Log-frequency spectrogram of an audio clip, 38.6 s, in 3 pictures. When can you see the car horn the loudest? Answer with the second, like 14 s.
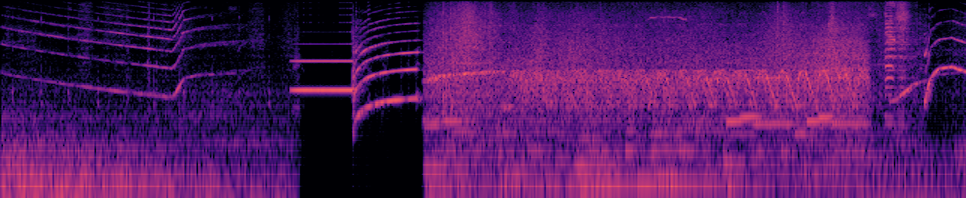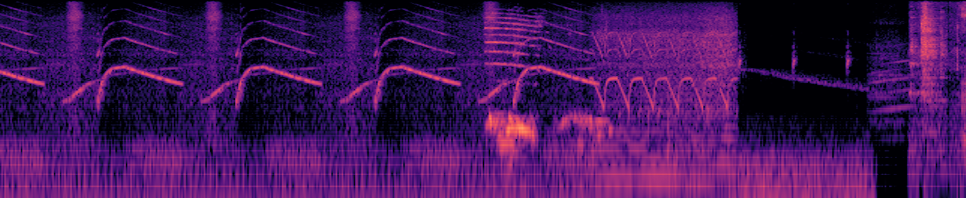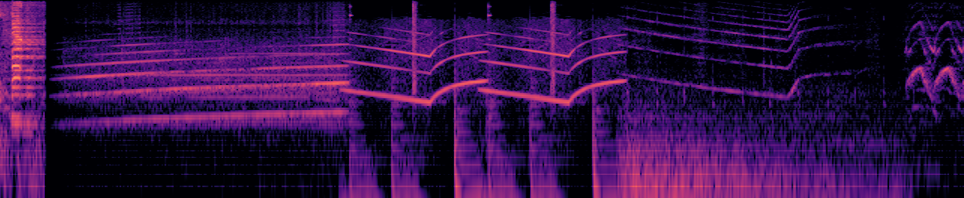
26 s.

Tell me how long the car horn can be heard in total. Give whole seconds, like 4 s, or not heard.
3 s.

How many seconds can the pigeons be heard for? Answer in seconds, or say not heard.
2 s.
